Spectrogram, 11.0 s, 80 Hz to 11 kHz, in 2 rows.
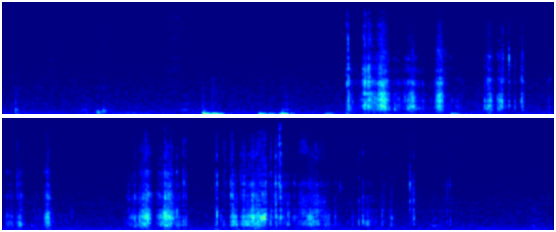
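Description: Light scraping and clicking of a 1:64 die-cast toy car handled by fingers and moved on a tabletop, in a few short bursts, the loudest about seven to eight seconds in.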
